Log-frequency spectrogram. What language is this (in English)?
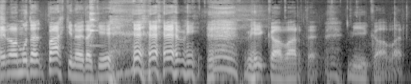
Finnish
